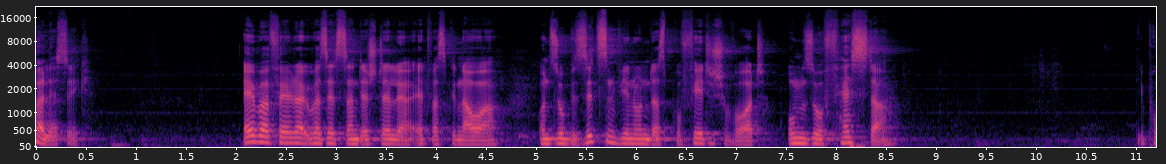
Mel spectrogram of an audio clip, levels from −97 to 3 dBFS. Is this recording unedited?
yes; 0 cuts

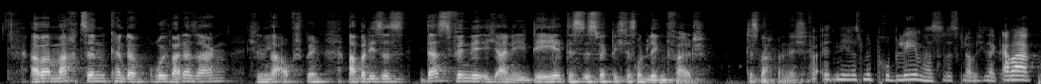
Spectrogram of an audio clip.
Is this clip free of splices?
no; 5 cuts; at 2.7 s, 4.1 s, 5.6 s, 6.3 s, 7.3 s

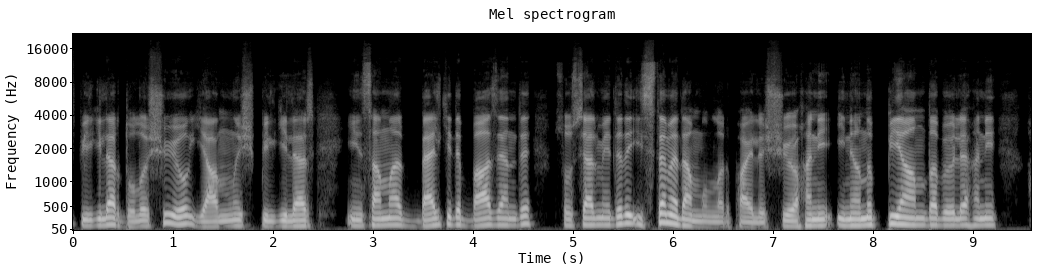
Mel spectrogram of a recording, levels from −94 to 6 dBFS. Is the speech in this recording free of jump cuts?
yes; 0 cuts

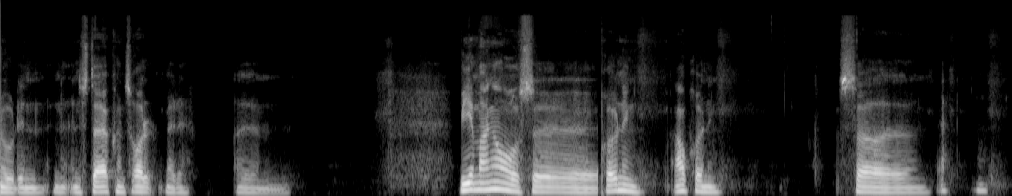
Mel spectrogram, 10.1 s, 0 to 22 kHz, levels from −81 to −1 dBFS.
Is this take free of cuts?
no; 1 cut; at 6.0 s

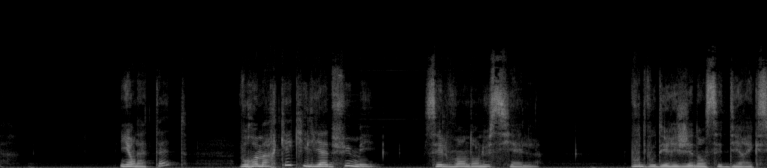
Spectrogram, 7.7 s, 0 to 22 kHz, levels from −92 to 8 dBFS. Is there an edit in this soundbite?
yes; 3 cuts; at 1.3 s, 3.3 s, 6.4 s

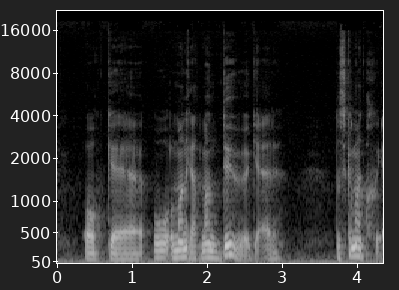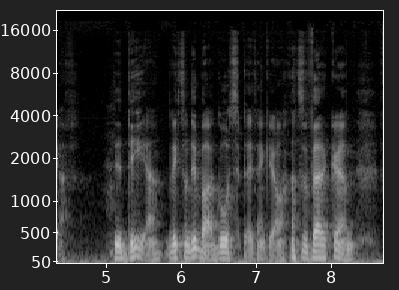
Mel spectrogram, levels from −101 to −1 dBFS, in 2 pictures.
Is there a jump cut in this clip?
yes; 4 cuts; at 1.7 s, 4.1 s, 5.1 s, 6.8 s

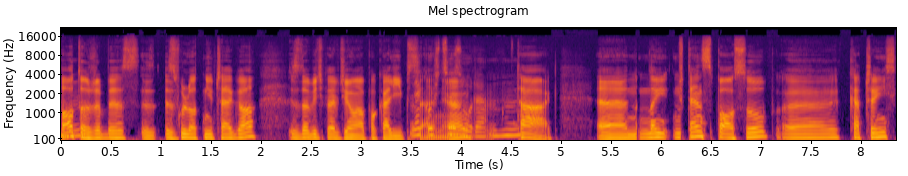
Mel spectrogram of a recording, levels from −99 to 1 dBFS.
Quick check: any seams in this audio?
yes; 4 cuts; at 1.2 s, 2.3 s, 5.7 s, 6.2 s

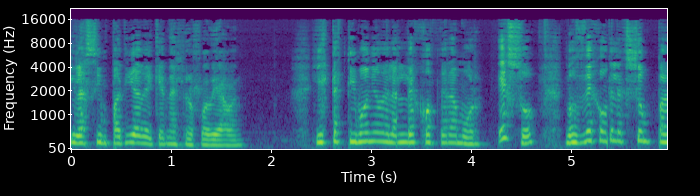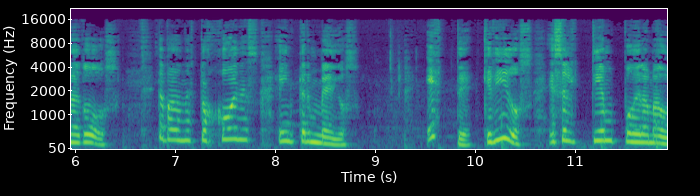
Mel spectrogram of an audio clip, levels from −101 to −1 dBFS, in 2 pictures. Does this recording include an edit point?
yes; 6 cuts; at 2.6 s, 3.3 s, 4.2 s, 5.4 s, 6.8 s, 10.0 s

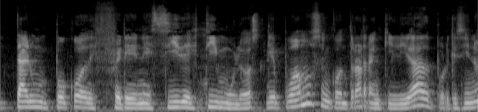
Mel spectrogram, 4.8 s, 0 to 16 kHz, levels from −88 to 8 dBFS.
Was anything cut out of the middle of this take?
yes; 3 cuts; at 1.0 s, 2.7 s, 3.6 s

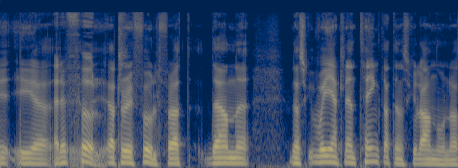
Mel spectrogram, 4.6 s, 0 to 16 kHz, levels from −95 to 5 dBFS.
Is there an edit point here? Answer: no; 0 cuts

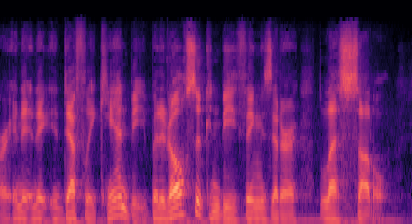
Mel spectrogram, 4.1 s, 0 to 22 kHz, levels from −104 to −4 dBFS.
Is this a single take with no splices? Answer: yes; 0 cuts

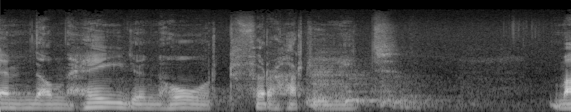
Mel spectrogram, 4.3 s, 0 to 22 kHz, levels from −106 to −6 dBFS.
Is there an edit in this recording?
no; 0 cuts

